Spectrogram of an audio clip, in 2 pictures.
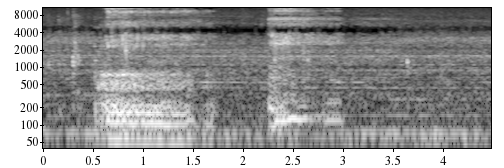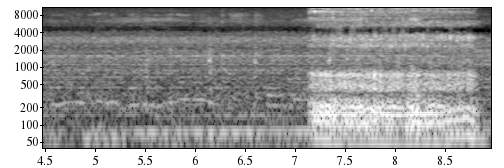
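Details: Loud, rumbling snores coming and going over several seconds from sleeping dogs, with rain and room noise behind: snoring.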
